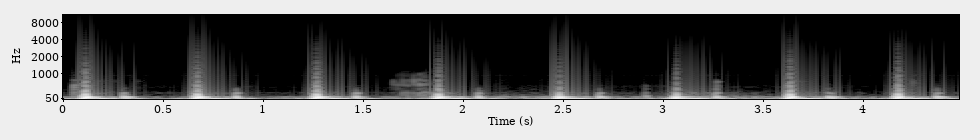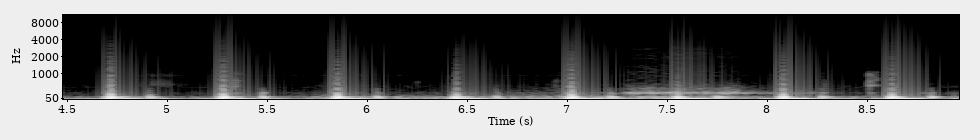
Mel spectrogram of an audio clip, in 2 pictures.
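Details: Regular two-part male heartbeat recorded during breath holds, about 105 beats a minute, with clear thumps and a steady low hum.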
